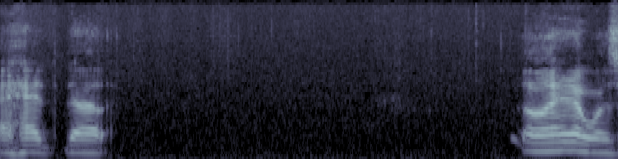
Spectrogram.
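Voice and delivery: talking through a yawn. Telling a story about a toy set, the speaker is talking through a yawn. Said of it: "sorry, I'm yawning".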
